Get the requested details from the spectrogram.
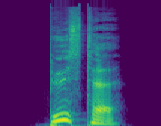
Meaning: inflection of büßen: 1. first/third-person singular preterite 2. first/third-person singular subjunctive II
- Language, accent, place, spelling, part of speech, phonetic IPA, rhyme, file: German, Germany, Berlin, büßte, verb, [ˈbyːstə], -yːstə, De-büßte.ogg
